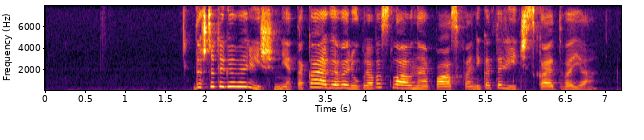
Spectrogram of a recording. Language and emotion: Russian, angry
